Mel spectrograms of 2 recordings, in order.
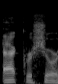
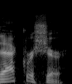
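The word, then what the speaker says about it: Acrisure: through September 2nd at acore Stadium huh there's a little pronunciation here that says acore I think I've been calling it Acer does that uh is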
